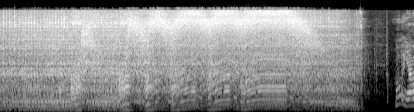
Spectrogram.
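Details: Petrol brush cutter that used to start, then cut out; a bent crankshaft was found. After the repair repeated throttle blips pick up cleanly and hold without cutting out, and the flywheel runs true: normal running.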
